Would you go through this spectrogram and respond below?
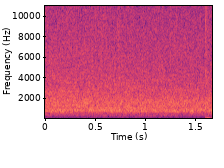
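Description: Stadium crowd noise in the video game AFL Evolution during an Australian rules football match, a steady loud roar of cheering that holds level throughout, with a brief thump at the end.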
